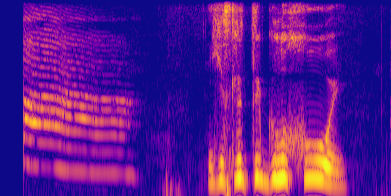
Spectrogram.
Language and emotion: Russian, angry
